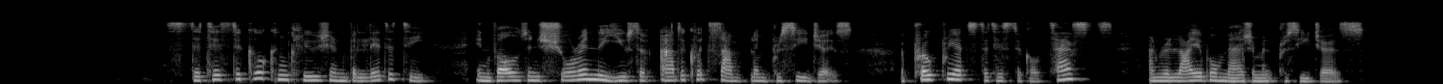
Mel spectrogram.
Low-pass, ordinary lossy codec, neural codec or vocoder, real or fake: 7.2 kHz; none; none; real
